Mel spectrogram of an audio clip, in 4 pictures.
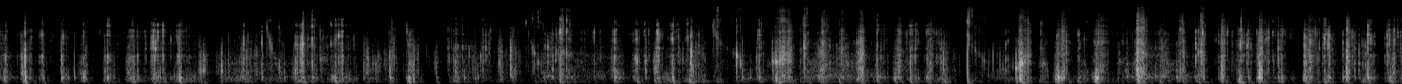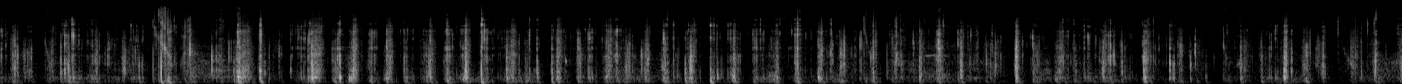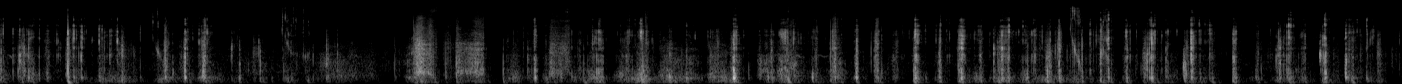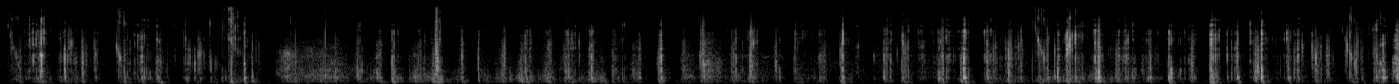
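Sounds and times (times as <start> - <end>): crisp crunching and chewing: 0.0 - 56.0.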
